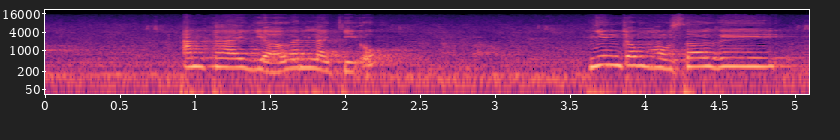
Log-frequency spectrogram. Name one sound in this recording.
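A young woman speaks firmly and questioningly.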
